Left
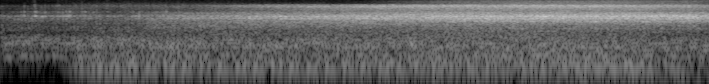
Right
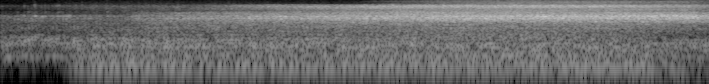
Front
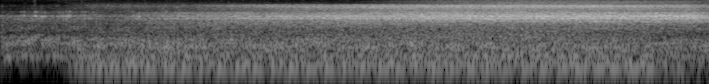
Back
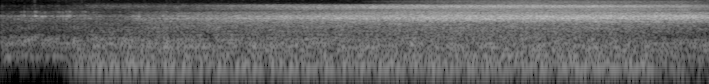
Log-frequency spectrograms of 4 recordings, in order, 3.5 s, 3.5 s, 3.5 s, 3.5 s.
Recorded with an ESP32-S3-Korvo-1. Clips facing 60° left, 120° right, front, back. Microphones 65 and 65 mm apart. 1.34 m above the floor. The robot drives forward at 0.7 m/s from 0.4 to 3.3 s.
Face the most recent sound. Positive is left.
turn(degrees=-145)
